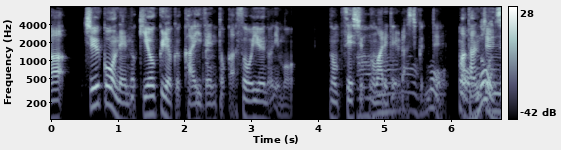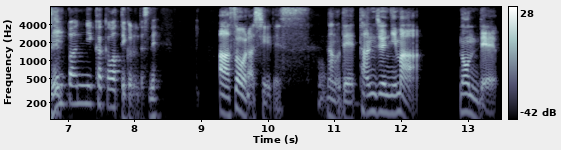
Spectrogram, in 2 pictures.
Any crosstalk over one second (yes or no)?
yes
